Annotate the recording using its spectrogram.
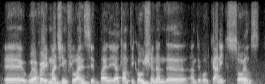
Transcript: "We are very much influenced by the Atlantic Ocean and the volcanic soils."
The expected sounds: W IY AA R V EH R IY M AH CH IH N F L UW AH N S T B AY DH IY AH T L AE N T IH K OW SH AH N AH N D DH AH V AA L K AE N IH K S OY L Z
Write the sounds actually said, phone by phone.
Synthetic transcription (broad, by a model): W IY AA R V EH R IY M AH CH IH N F L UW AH N S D B AY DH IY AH T L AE N T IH K OW SH AH N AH N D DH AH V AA L K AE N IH K S OY L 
